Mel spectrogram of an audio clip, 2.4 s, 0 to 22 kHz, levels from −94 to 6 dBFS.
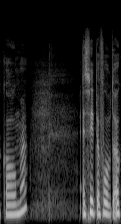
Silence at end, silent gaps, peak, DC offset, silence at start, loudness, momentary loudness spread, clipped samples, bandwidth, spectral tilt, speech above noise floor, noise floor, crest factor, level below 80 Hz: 0 s; none; -10 dBFS; under 0.1%; 0.1 s; -26 LUFS; 7 LU; under 0.1%; 11 kHz; -7 dB/octave; 36 dB; -61 dBFS; 16 dB; -70 dBFS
